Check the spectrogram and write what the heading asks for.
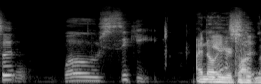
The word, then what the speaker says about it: Wojcicki: How do you pronounce it? Wojcicki.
